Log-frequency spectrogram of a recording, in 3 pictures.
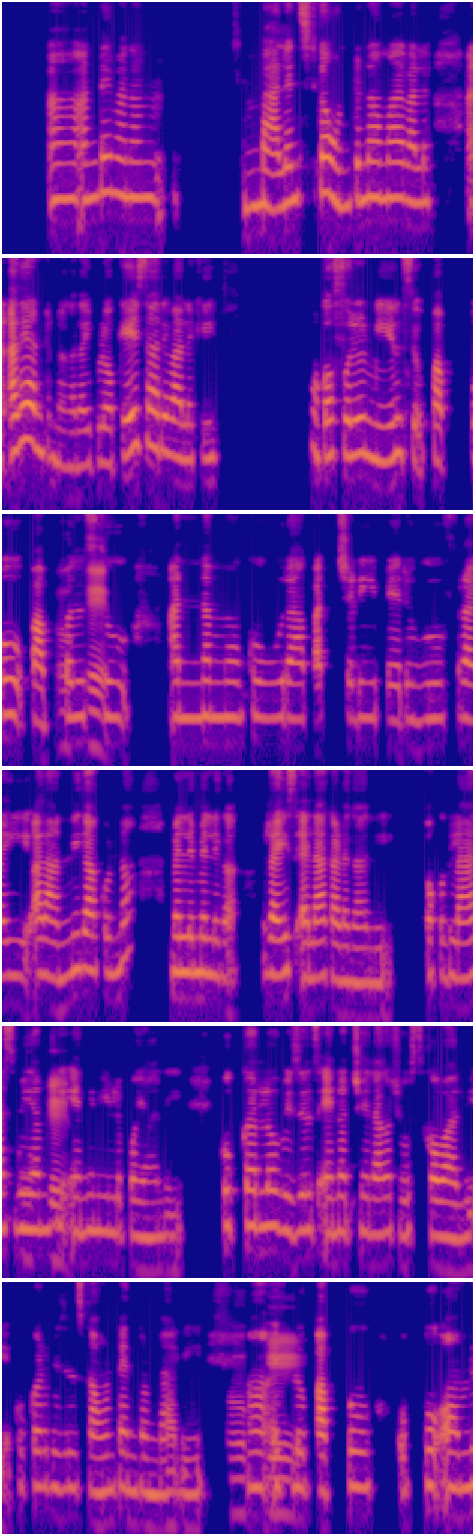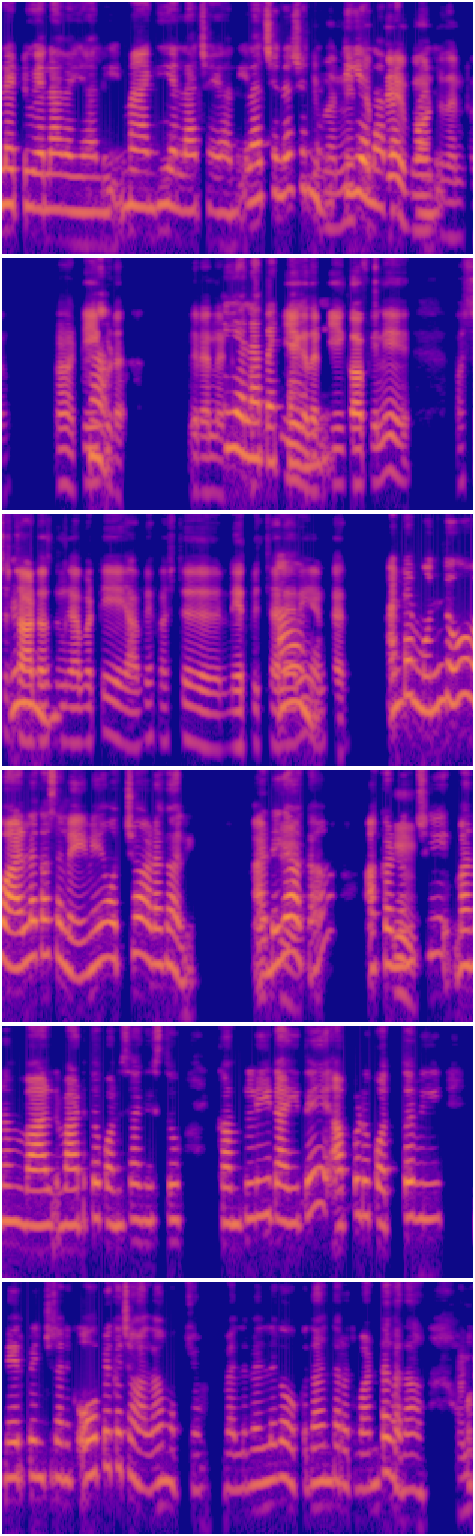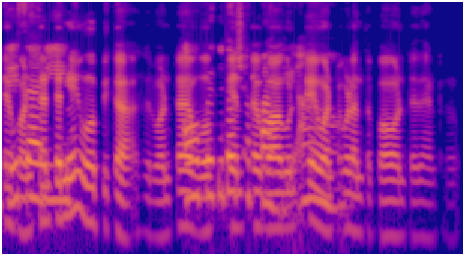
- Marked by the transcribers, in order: swallow; in English: "బ్యాలెన్స్‌డ్‌గా"; in English: "ఫుల్ మీల్స్"; in English: "రైస్"; in English: "గ్లాస్"; in English: "కుక్కర్‌లో విజిల్స్"; in English: "కుక్కర్ విజిల్స్"; other background noise; in English: "ఫస్ట్"; in English: "ఫస్ట్"; tapping
- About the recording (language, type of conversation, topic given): Telugu, podcast, కుటుంబంలో కొత్తగా చేరిన వ్యక్తికి మీరు వంట ఎలా నేర్పిస్తారు?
